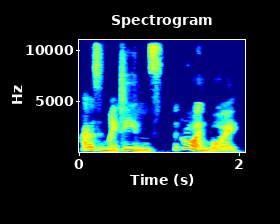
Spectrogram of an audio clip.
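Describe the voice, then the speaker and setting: A woman plays a middle-aged man with a low, husky voice in a dramatic novel reading. He is apologetic and wistful, justifying himself in broken, musing phrases. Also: expressive, normal speed, a bit bright. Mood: wistful confessing.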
